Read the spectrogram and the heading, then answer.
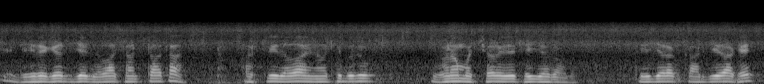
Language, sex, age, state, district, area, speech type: Gujarati, male, 60+, Gujarat, Valsad, rural, spontaneous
